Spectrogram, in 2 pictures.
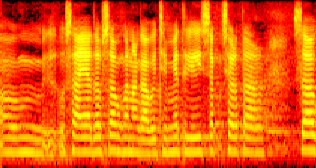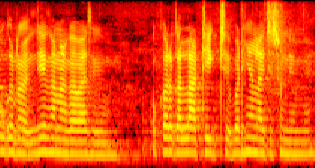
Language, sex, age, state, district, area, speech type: Maithili, female, 18-30, Bihar, Madhepura, rural, spontaneous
